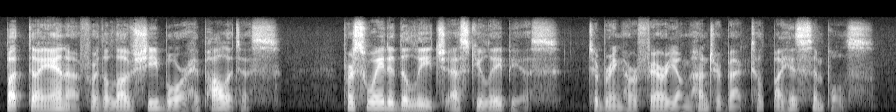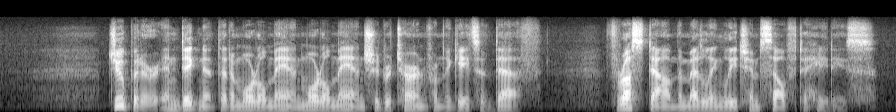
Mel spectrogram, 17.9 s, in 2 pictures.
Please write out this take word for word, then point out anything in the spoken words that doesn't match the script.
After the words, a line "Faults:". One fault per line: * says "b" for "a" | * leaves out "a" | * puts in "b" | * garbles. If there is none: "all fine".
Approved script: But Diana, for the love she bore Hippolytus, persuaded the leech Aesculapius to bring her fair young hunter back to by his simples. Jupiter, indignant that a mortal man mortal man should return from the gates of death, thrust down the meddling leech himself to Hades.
But Diana, for the love she bore Hippolytus, persuaded the leech Aesculapius to bring her fair young hunter back to by his simples. Jupiter, indignant that a mortal man mortal man should return from the gates of death, thrust down the meddling leech himself to Hades.
Faults:
all fine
